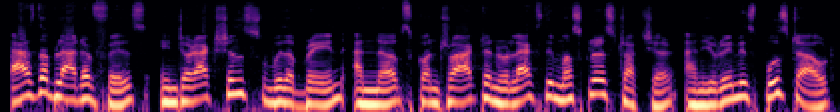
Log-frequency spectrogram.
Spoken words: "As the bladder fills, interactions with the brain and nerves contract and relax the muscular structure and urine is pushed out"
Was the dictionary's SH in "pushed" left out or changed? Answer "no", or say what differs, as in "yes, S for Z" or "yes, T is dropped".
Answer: yes, S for SH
